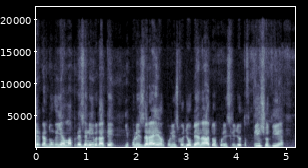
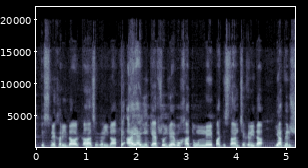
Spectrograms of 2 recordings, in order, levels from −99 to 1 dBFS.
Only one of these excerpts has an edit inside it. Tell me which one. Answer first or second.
second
